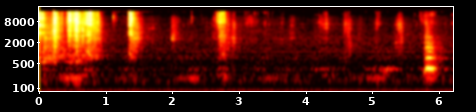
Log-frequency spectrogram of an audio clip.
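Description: Crunchy pork rinds bitten and chewed: a dense run of crackling crunches in the first second, then a few single crunches that grow fainter.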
